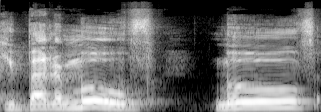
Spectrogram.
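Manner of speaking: acted angry shout building to the end; upset command. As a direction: order people aside, retelling it. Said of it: "I was so upset".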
